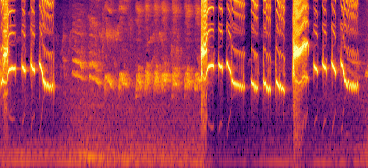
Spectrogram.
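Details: Singing Orange-headed thrush, played to rouse a silent bird. Varied whistled notes, many sliding downward, and a run of softer warbling. Two harsh rasping bursts break in midway and near the end.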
